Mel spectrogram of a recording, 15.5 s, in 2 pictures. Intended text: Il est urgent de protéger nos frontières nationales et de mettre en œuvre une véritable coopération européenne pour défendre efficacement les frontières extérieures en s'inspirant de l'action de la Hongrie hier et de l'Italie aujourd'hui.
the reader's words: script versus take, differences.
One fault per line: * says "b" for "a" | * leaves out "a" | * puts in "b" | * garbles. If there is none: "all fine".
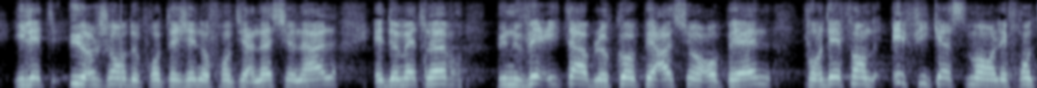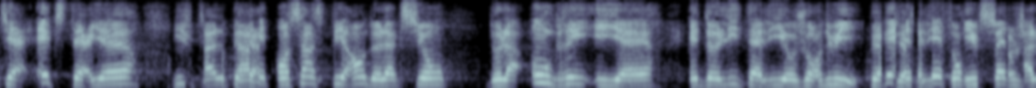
* leaves out "en"
* garbles
* garbles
